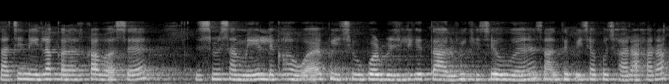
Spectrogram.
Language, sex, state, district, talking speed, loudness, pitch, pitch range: Hindi, female, Chhattisgarh, Raigarh, 225 wpm, -16 LUFS, 230 Hz, 225-240 Hz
